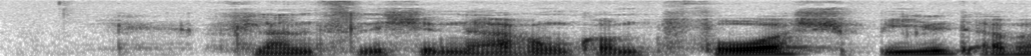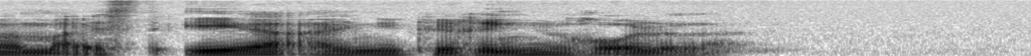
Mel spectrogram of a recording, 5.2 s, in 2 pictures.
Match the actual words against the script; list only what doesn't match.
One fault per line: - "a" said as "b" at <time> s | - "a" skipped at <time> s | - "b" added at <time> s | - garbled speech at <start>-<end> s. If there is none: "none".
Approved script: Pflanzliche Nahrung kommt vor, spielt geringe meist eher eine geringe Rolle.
- "geringe" said as "aber" at 2.5 s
